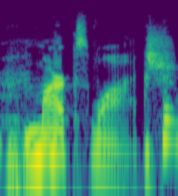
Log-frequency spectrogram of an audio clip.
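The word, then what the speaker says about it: Marxuach: We finally found out how to say it correctly, and we all say it like this. Javier Grillo Marxwatch.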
